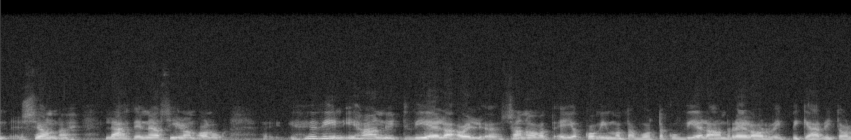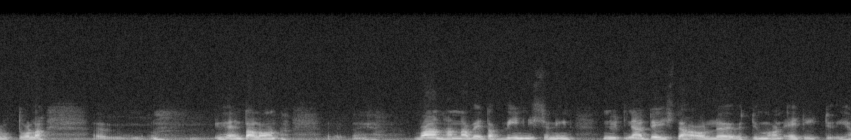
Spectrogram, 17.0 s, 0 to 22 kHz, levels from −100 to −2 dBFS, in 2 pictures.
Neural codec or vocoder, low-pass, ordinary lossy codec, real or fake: none; 19.8 kHz; none; real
